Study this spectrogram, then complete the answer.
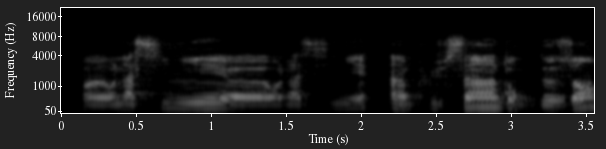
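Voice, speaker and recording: Speaking at a very slow pace, a man with a fairly high pitch keeps a monotone, flat intonation. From Corsica. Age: 30s. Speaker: former professional footballer. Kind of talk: interview.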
